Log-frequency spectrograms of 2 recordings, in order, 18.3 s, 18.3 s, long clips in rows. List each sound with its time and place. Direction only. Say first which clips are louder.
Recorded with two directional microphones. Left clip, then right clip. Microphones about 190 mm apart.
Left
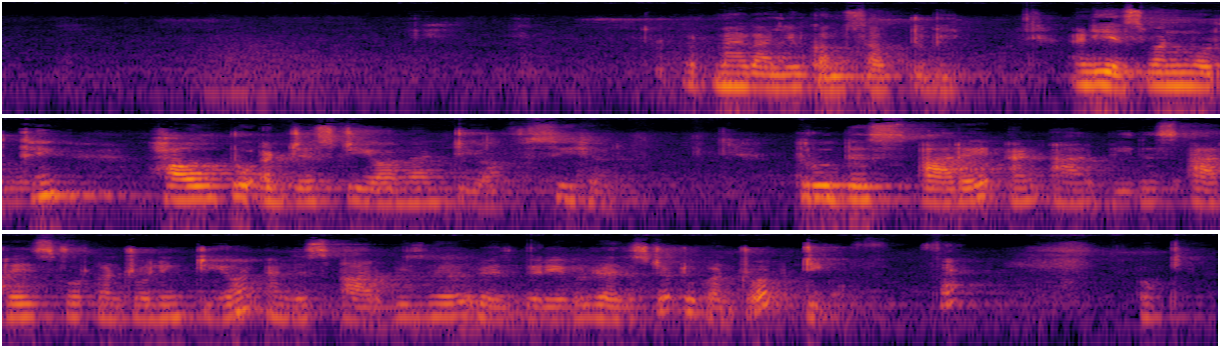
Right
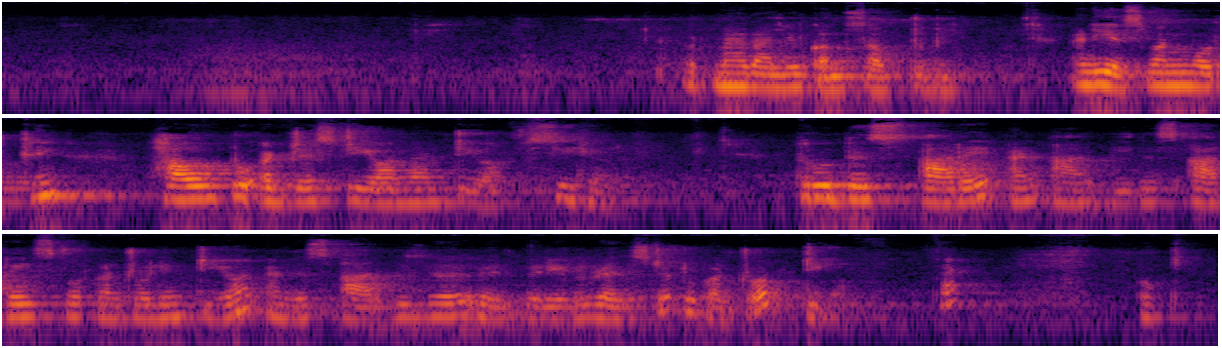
3.5 s a woman's voice: even; 15° right (ahead or behind)
5.8 s a woman's voice: left 1 dB; centre (ahead or behind)
7.2 s speech: left 1 dB; 15° right (ahead or behind)
7.8 s a woman's voice: left 1 dB; centre (ahead or behind)
17.9 s a sound: even; 15° right (ahead or behind)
